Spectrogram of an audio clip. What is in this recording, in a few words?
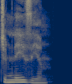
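"gymnasium", English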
